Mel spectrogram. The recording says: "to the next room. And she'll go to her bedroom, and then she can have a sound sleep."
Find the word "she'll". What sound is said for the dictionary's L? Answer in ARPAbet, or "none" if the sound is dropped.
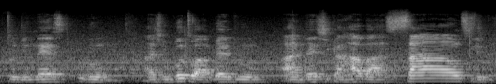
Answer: W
